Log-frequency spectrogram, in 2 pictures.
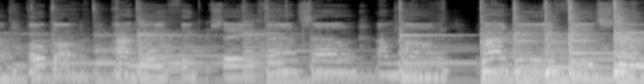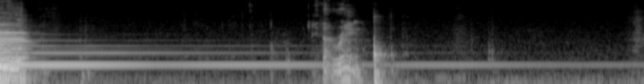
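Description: Acoustic guitar strummed along with a man singing, until about nine seconds in the song stops and the last chord is left to ring and slowly fade.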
